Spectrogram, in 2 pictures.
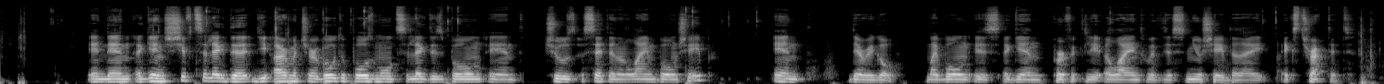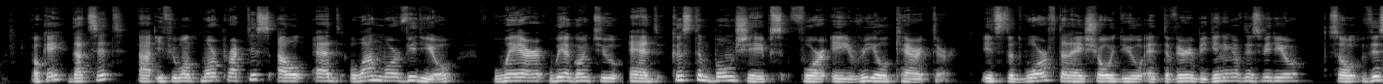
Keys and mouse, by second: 0.5 click, 1.9 shift+click, 2.8 Tab, 3.5 click, 7.2 click, 7.4 click, 10.8 click, 12.6 click, 13.5 Tab, 14.1 click.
